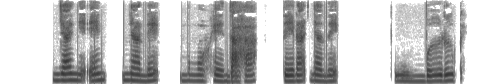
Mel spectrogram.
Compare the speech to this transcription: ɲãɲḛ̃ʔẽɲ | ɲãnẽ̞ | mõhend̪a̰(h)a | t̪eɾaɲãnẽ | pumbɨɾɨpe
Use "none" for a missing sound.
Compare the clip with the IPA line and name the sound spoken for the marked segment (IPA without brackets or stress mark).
h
